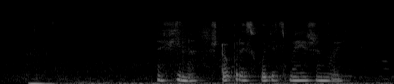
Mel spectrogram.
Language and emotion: Russian, neutral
